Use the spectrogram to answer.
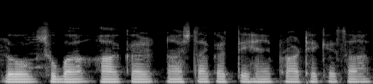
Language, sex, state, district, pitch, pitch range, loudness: Hindi, male, Delhi, New Delhi, 125 Hz, 120-125 Hz, -20 LUFS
